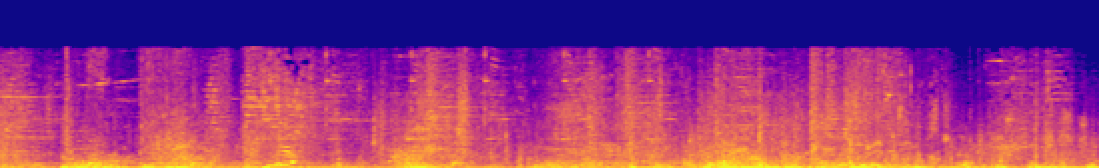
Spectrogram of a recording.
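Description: Magic spells whoosh and crackle in a fast, busy fight.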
